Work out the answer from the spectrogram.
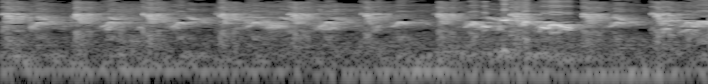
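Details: Red-whiskered bulbul sunbathing; quick high chirps repeat about three times a second under a dense chatter, with a brighter warbled phrase near the end.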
